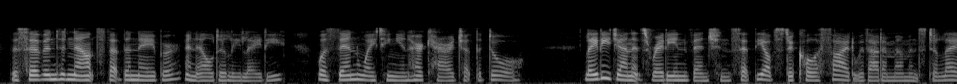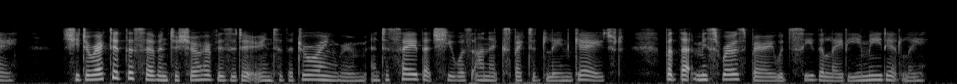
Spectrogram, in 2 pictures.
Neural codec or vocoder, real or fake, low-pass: none; real; 5.4 kHz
